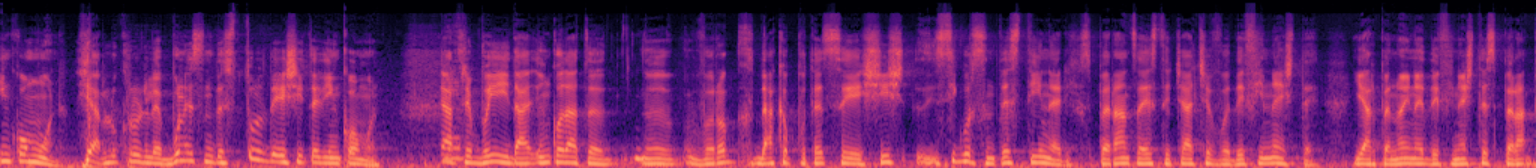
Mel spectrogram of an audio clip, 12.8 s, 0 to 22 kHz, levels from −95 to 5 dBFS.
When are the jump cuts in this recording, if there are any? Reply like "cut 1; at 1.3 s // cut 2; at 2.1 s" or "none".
cut 1; at 3.7 s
